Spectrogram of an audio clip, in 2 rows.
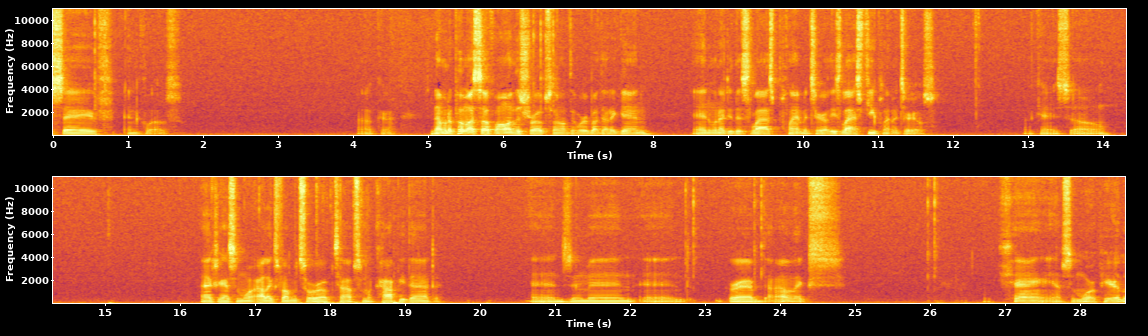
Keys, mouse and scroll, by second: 13.7 space, 17.2-18.1 typing.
